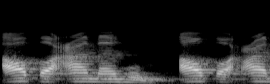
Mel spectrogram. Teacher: karena ini di tengah kata, maka qalqalahnya sugro, tidak terlalu nampak.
